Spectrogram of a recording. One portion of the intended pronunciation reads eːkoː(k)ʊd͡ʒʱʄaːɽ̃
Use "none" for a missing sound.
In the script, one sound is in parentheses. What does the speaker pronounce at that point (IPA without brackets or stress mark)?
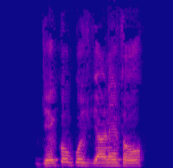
k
